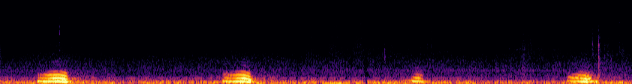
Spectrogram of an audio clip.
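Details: Sound asleep, the red long-haired Kaninchen dachshund Ebisu, a female ex-breeding rescue dog, snores unusually: four low rasping, harmonic breaths spaced about two and a half seconds apart, with faint room hum behind.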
